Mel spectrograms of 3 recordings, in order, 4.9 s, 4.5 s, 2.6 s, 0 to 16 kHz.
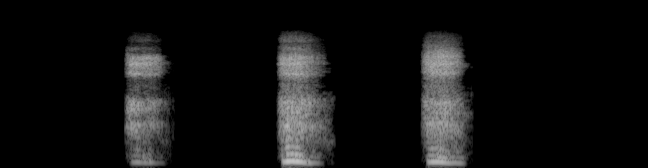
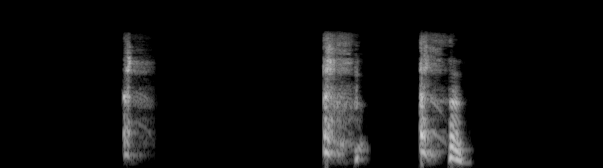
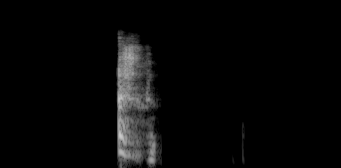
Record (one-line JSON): {"exhalation_length": "4.9 s", "exhalation_amplitude": 31020, "exhalation_signal_mean_std_ratio": 0.31, "three_cough_length": "4.5 s", "three_cough_amplitude": 28403, "three_cough_signal_mean_std_ratio": 0.23, "cough_length": "2.6 s", "cough_amplitude": 28214, "cough_signal_mean_std_ratio": 0.18, "survey_phase": "beta (2021-08-13 to 2022-03-07)", "age": "45-64", "gender": "Female", "wearing_mask": "No", "symptom_cough_any": true, "symptom_runny_or_blocked_nose": true, "symptom_sore_throat": true, "symptom_fatigue": true, "symptom_headache": true, "symptom_change_to_sense_of_smell_or_taste": true, "symptom_other": true, "symptom_onset": "2 days", "smoker_status": "Never smoked", "respiratory_condition_asthma": false, "respiratory_condition_other": false, "recruitment_source": "Test and Trace", "submission_delay": "1 day", "covid_test_result": "Positive", "covid_test_method": "RT-qPCR", "covid_ct_value": 23.6, "covid_ct_gene": "ORF1ab gene", "covid_ct_mean": 24.0, "covid_viral_load": "13000 copies/ml", "covid_viral_load_category": "Low viral load (10K-1M copies/ml)"}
